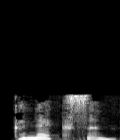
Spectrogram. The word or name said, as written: connexon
